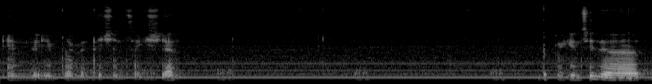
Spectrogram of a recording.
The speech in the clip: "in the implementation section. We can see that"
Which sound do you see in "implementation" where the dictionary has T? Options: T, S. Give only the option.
T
